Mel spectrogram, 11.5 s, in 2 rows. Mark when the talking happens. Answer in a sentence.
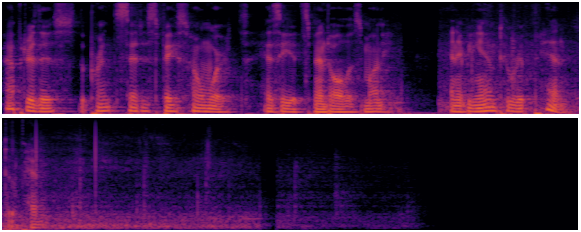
The talking can be heard from 0.0 to 6.2 s.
